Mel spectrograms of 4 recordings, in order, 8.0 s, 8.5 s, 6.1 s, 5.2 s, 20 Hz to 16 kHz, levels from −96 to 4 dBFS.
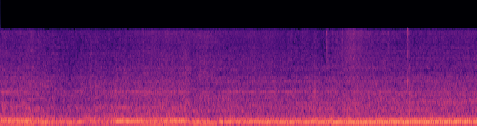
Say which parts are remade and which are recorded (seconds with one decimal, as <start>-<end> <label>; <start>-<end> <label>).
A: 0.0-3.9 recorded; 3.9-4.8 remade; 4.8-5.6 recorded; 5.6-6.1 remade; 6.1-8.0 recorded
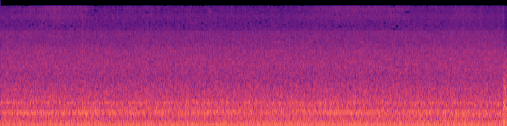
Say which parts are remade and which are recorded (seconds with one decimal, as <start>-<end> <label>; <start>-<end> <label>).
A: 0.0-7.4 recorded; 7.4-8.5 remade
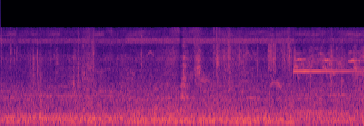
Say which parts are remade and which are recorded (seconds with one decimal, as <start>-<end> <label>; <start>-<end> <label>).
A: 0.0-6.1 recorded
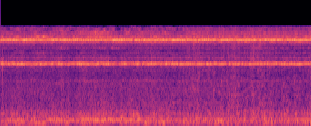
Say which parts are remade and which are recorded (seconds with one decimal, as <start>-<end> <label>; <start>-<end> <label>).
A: 0.0-3.1 remade; 3.1-5.2 recorded

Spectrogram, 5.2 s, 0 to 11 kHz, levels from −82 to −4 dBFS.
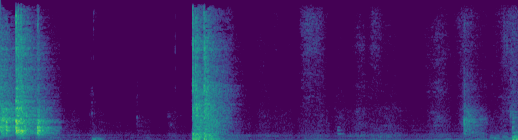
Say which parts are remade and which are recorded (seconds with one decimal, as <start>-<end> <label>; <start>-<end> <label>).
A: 0.0-5.2 recorded

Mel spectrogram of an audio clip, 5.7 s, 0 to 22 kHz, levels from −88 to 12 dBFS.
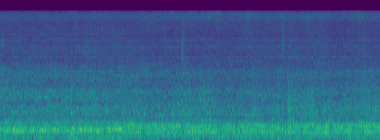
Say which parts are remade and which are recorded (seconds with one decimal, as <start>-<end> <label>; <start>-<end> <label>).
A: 0.0-1.6 recorded; 1.6-2.5 remade; 2.5-3.2 recorded; 3.2-4.7 remade; 4.7-5.2 recorded; 5.2-5.7 remade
